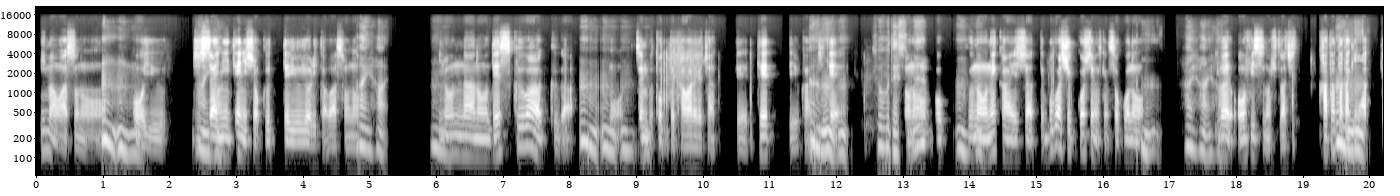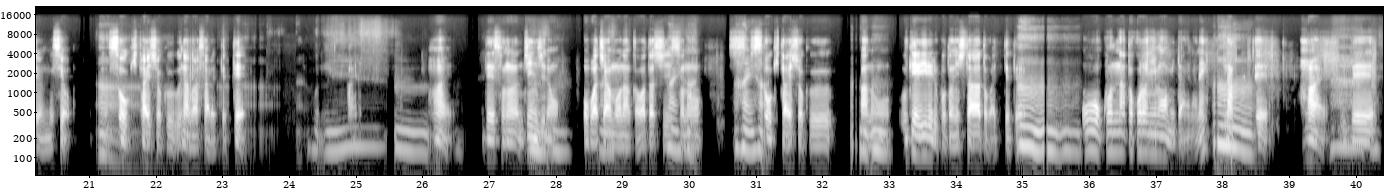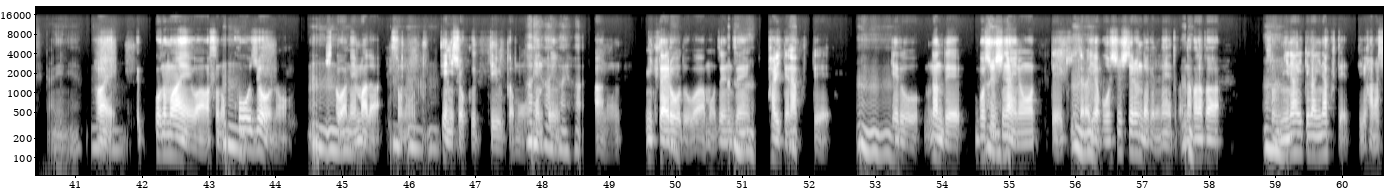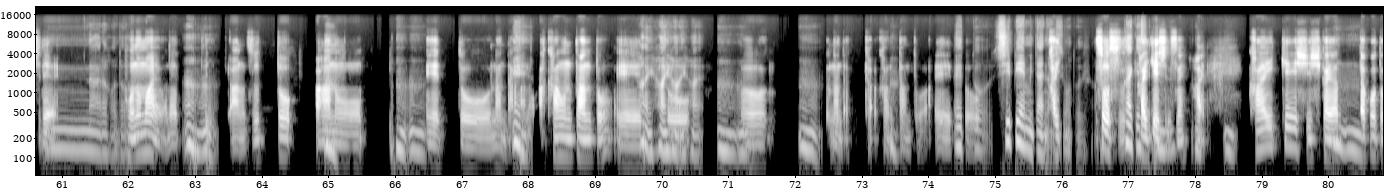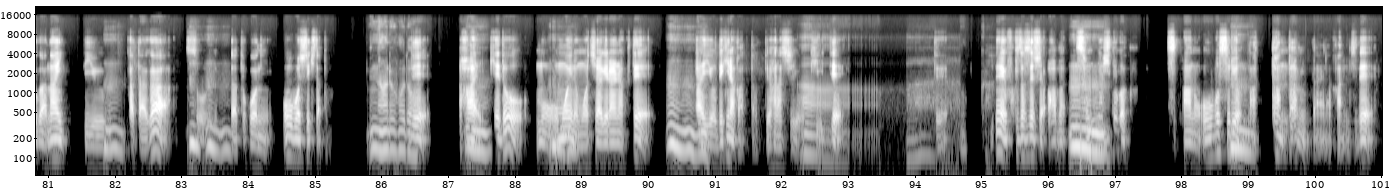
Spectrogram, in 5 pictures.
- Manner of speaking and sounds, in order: tapping; other background noise; distorted speech; static; in English: "アカウンタント"
- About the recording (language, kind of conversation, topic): Japanese, unstructured, 新しい技術によって、あなたの生活はどのように変わったと思いますか？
